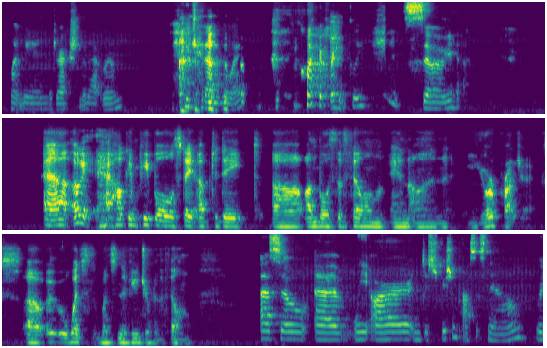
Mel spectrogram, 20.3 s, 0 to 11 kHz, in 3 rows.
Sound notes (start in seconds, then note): 2.1 laughs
